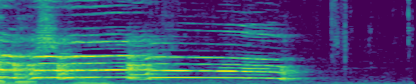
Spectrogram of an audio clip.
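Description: A rooster crowing once: a held call of about a second and a half that breaks briefly partway through and sags in pitch at the end.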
